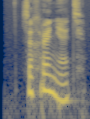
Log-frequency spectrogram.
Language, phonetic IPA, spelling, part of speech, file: Russian, [səxrɐˈnʲætʲ], сохранять, verb, Ru-сохранять.ogg
- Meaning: 1. to save (to write a file to a disk) 2. to preserve, to conserve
